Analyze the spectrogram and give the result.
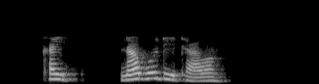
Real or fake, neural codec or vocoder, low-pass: real; none; 3.6 kHz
